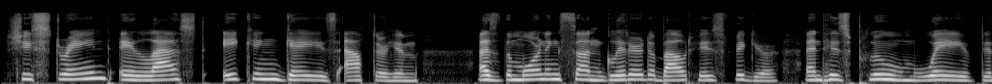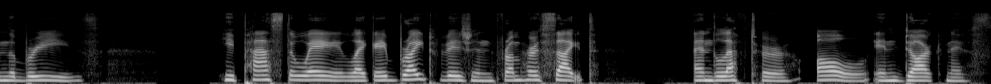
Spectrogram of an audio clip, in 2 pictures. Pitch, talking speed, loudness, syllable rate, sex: 200 Hz, 120 wpm, -18 LUFS, 3.4 syllables/s, female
